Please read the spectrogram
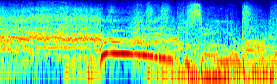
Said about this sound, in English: Check out the scream at the oh, beginning here. Yeah. This fuzzed out guitar, too.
